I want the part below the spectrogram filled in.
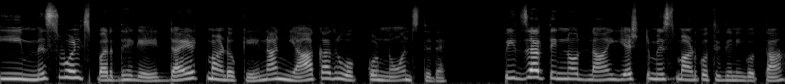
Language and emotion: Kannada, sad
